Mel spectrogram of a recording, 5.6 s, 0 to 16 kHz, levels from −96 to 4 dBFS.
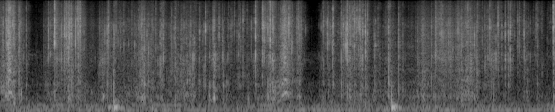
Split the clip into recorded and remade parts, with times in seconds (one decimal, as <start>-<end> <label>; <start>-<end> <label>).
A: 0.0-0.4 recorded; 0.4-1.1 remade; 1.1-4.1 recorded; 4.1-4.6 remade; 4.6-5.6 recorded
